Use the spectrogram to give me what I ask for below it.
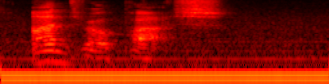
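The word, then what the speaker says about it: ἄνθρωπος: The second one there is pronounced anthropos. Now here we have 3 vowels, thus 3 syllables.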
